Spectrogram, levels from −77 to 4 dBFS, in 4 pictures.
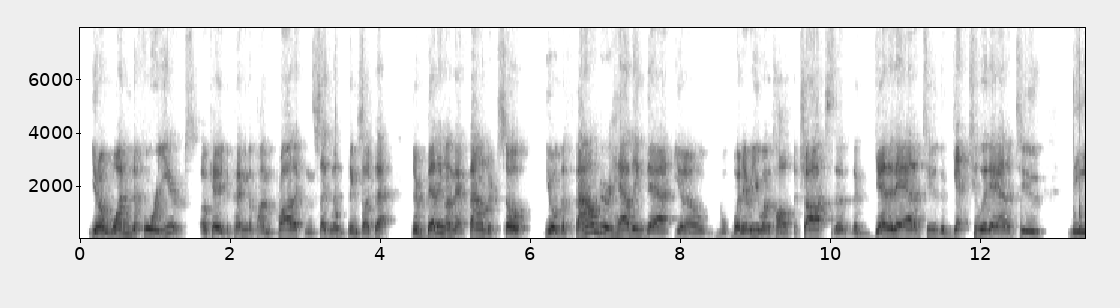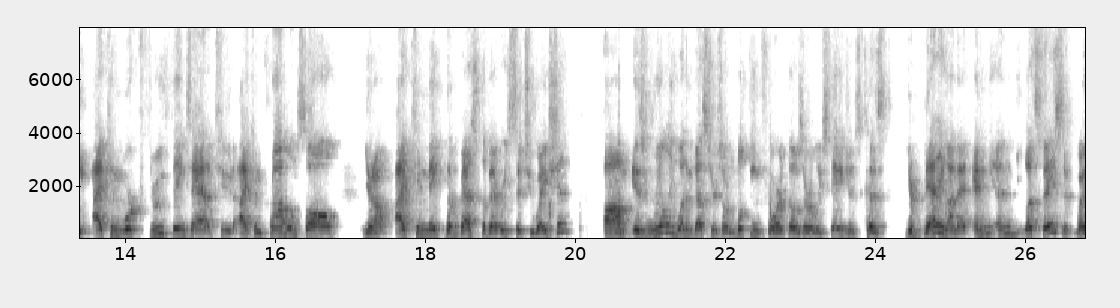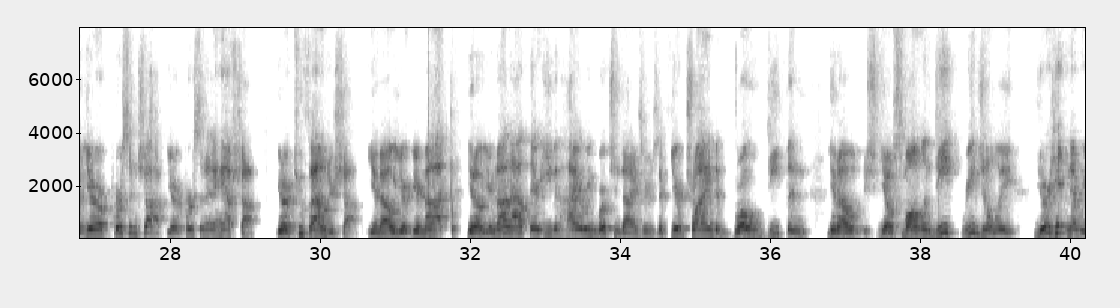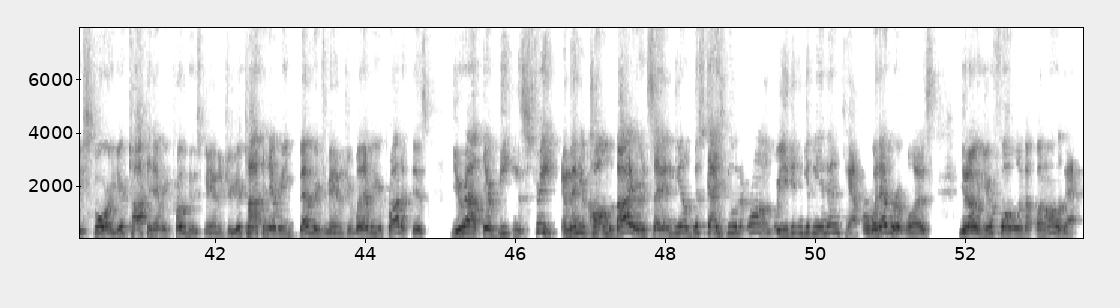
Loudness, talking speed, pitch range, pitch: -22 LUFS, 225 wpm, 165-235 Hz, 200 Hz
